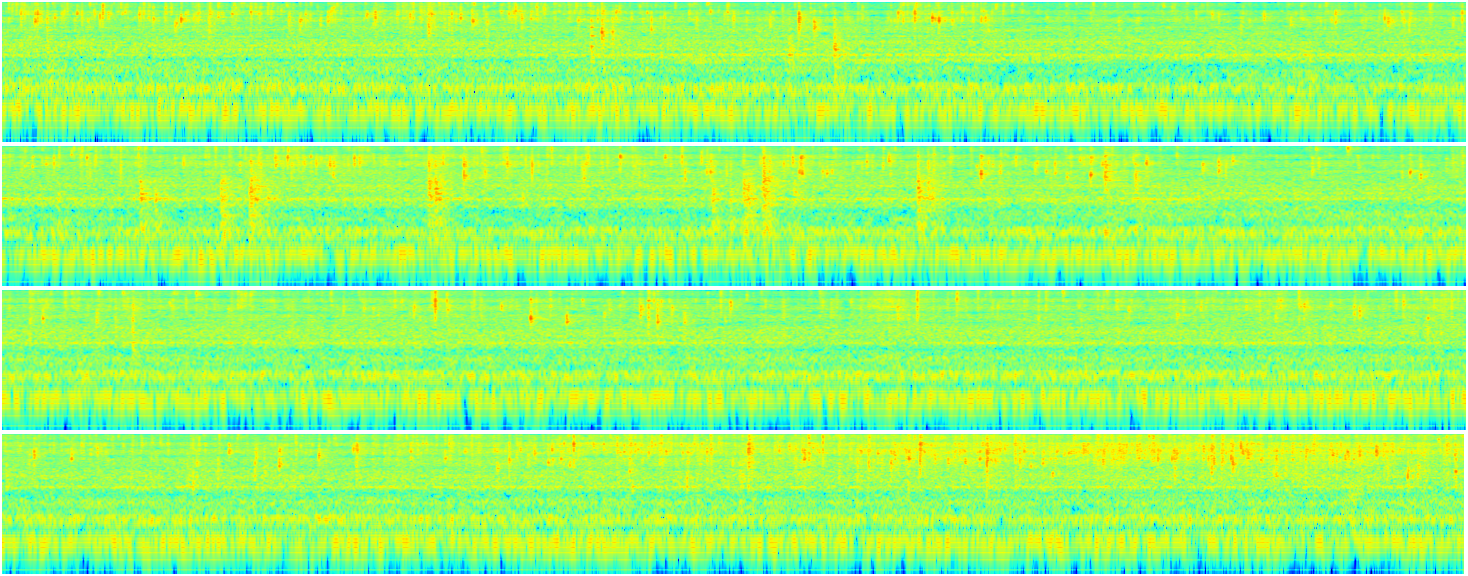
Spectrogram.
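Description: Battered shrimp deep-frying in oil in a wok: a steady sizzle with scattered small crackles, over a steady low hum.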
